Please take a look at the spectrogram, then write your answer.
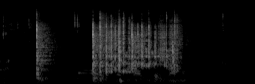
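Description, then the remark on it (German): Dice rolled for a Sinew check clatter and tumble across a hard tabletop in a quick burst of bright rattling clicks, settling after about a second, followed by a faint final tap. “Wahrscheinlich muss ich jetzt würfeln. Ach so, stimmt. Du musst wieder Sinew würfeln.”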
